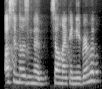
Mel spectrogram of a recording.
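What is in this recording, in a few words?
Voice Acting es, female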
